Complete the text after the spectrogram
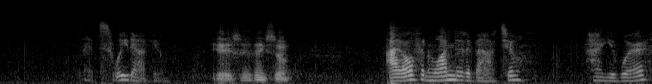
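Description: A woman speaks softly, close by.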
